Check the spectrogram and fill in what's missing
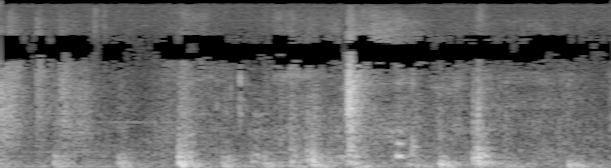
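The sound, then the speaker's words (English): Small toy figures topple and clatter, a quick irregular run of light knocks and taps as several pieces fall against each other and a hard surface. “Oops. Uh-oh, I just knocked everybody.”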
